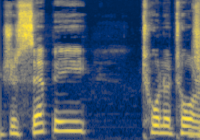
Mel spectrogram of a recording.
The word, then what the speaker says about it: Giuseppe Tornatore: And this is an Italian film, and it's directed by, if I can say his name, Giuseppe Tornatore. You could probably say it better. – Giuseppe Tornatore.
